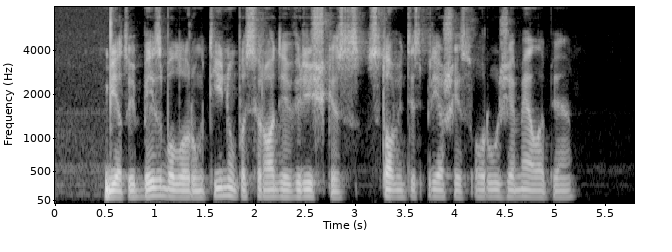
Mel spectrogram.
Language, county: Lithuanian, Klaipėda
